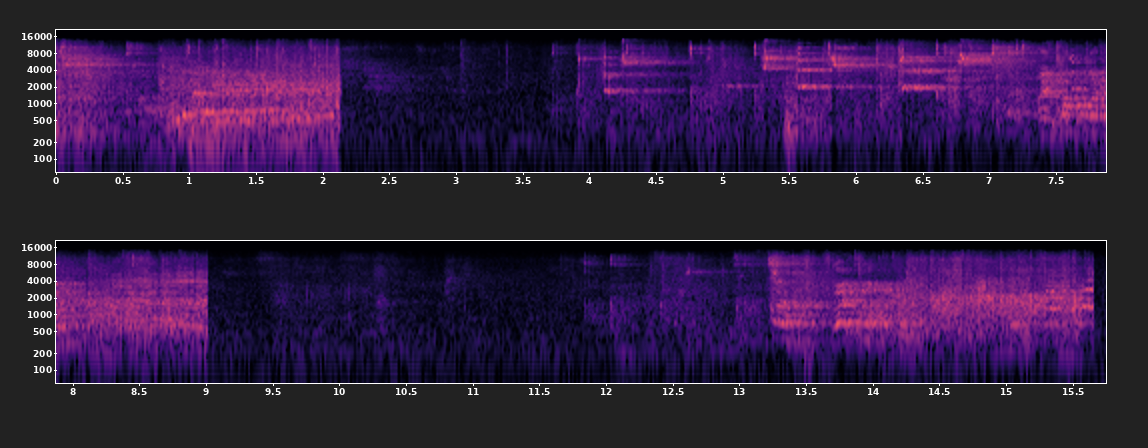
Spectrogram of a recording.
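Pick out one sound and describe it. A crowd claps and cheers after each point.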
